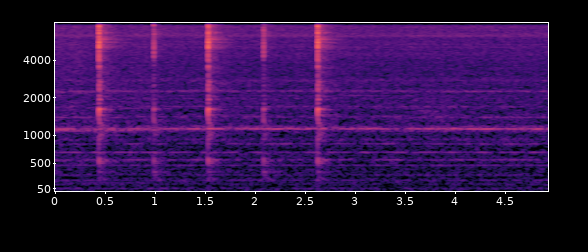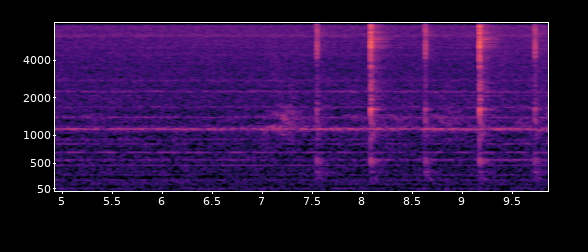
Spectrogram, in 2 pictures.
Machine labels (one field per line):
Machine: valve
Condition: normal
